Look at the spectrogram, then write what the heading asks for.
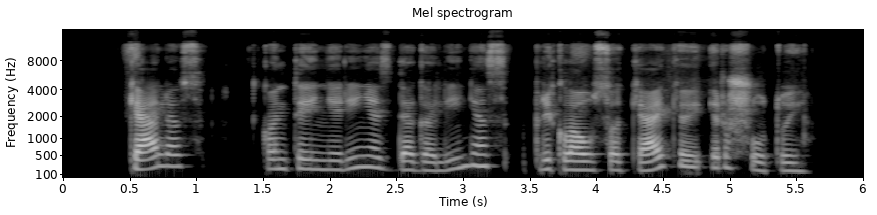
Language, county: Lithuanian, Vilnius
